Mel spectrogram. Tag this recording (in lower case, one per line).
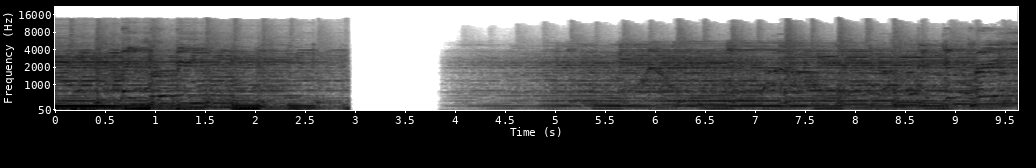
music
